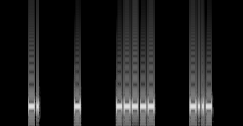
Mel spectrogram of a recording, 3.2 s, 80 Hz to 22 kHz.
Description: Morse code, heard as a keyed tone, about 45 wpm, spaced as for 15 wpm, 700 Hz. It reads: NT0X
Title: USA Call Signs - 6x Character Spacing - 45wpm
